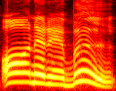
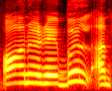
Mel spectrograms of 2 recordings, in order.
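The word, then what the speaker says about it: honourable: next one Rebel honorable so H is silent honorable honorable there is no work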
